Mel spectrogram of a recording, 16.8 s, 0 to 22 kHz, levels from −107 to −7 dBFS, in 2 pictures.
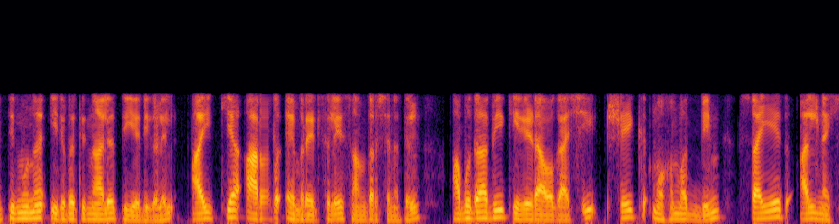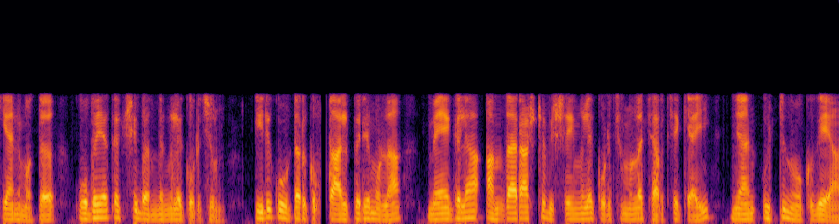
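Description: G.723.1 codec, throughout: heavy coding at 6.3 kbit/s in 30 ms frames removes everything above 4 kHz, so the speech is muffled and hoarse with smeared consonants. VoIP packet loss concealed by the speech codec at 2.63–2.74 s, 7.49–7.53 s (after "കിരീടാവകാശി ഷെയ്ഖ് മുഹമ്മദ് ബിൻ"), 11.54–11.67 s and 13.37–13.45 s (before "വിഷയങ്ങളെക്കുറിച്ചുമുള്ള ചർച്ചയ്ക്കായി"): the decoder extrapolates over the missing 30 to 120 ms, producing a fading buzzy tone or coloured noise and a weak, distorted recovery.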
